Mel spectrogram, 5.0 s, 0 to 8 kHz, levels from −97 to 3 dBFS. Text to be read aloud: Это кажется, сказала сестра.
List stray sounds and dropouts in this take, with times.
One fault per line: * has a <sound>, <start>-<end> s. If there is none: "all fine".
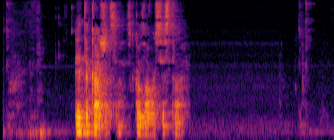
all fine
